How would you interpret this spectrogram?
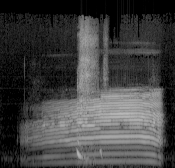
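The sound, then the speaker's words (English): A person imitates a cow greeting another cow with one long, low, sustained moo, held steadily for nearly three seconds, loud and close to the microphone, with a breathy rasp partway through. “Will you please demonstrate how to greet another cow?”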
